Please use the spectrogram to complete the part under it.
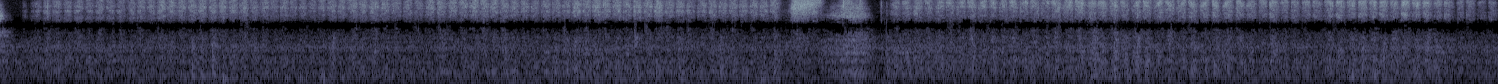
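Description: Pencil shading on paper, a quiet, steady scratchy rubbing that continues nearly unbroken, close up and faint, with a brief interruption midway.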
